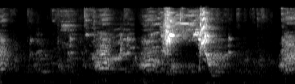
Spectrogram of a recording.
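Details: Javan myna singing a few scratchy, harsh notes broken by short gaps, building to two loud buzzy bursts near the middle and a final rasp at the end.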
